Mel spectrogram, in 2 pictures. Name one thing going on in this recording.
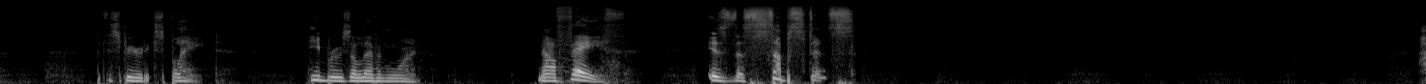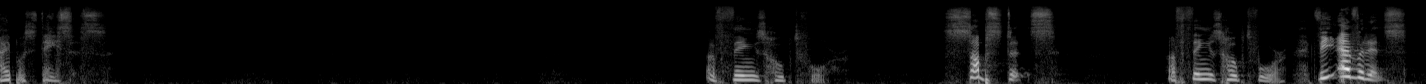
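A middle-aged man speaks calmly through a headset microphone, in short phrases with long pauses.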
